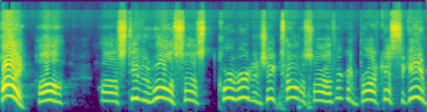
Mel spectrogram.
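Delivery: very high-pitched, very loud cartoon voice. Sending a clip to Mickey Mouse: Mickey Mouse voice. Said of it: "It's actually not a bad impression".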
